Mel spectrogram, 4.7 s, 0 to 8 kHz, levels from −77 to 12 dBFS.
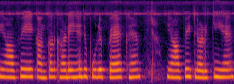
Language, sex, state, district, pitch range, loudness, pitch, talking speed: Hindi, female, Uttar Pradesh, Hamirpur, 250-265 Hz, -13 LUFS, 255 Hz, 190 wpm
